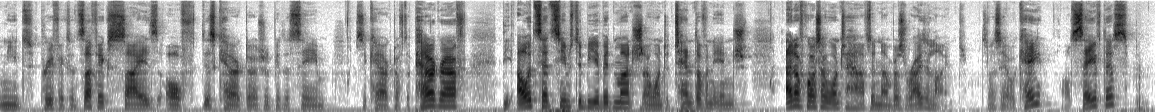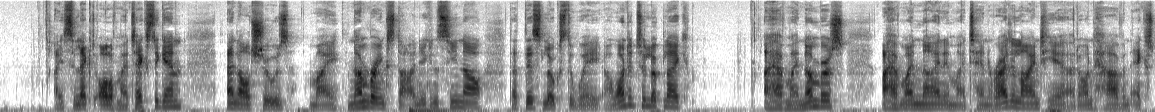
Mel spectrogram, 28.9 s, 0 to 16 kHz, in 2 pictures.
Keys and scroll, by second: 16.6 super+a.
